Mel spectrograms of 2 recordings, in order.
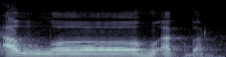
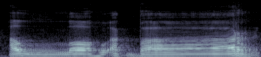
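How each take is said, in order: First: The middle of Allahu is drawn out. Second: A vowel in Akbar is drawn out. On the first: The speaker calls it right. "Kalau yang dipanjangkan itu yang tengahnya" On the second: The speaker calls it wrong. "Gak oleh"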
